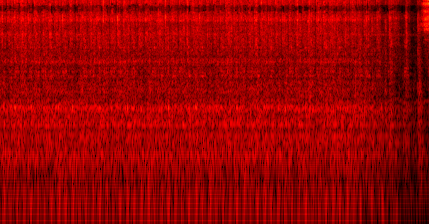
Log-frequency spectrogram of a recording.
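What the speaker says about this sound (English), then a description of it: "use all the wonderful decorative stitches on your sewing machine" A sewing machine runs decorative stitches on a quilt block, giving a close, fast, even mechanical whirr with a rapid needle rhythm that eases off just before the end.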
